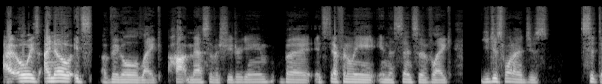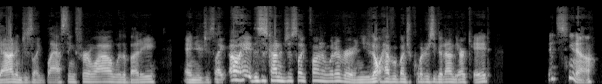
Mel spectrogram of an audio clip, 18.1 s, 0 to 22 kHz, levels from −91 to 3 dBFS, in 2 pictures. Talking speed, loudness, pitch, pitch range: 240 wpm, -19 LUFS, 120 Hz, 110-145 Hz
